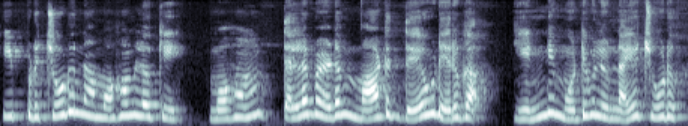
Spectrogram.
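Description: A woman's voice: sits high, lo-fi sound, natural voice. A woman voicing a fussy, demanding customer of about forty who complains readily. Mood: indignant. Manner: complaining, quick to take offense.

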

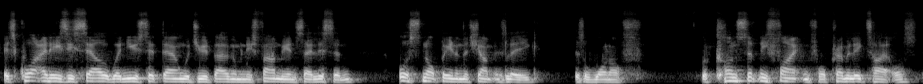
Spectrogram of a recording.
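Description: A man's voice: medium pitch, quick pace, dark tone. A middle-aged man giving football punditry in a TV studio, emphatic and repeating his points, on a lapel mic.

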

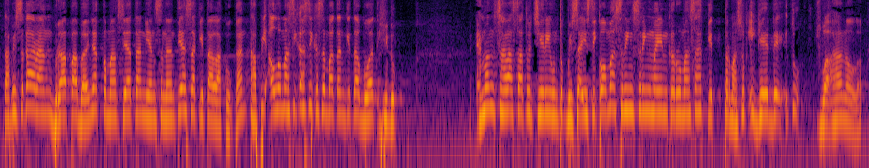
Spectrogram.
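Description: High-voiced jokey preacher. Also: male voice, fairly quick. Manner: jokey, acts out dialogue, frequent laughter from crowd. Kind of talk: humorous sermon storytelling.

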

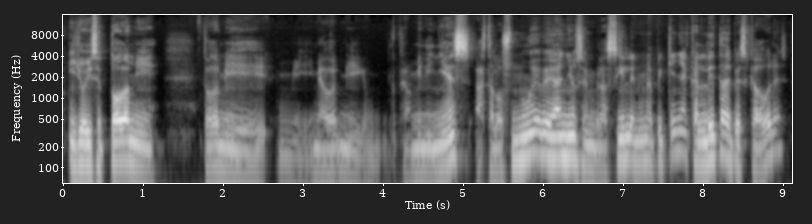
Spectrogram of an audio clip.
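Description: Male interview guest, low and mellow, Mexican accent, reflective with restarts. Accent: Mexican Spanish, acquired. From Chile. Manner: reflective, with frequent restarts and soft laughs. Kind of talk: casual interview talk.

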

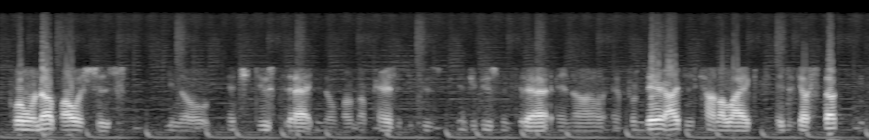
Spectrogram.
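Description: In poor-quality audio, a young Swedish man with a fairly low voice chats as a singer guest on a radio interview. Swedish is his first language, and he's laid-back, sprinkling in lots of "you know."

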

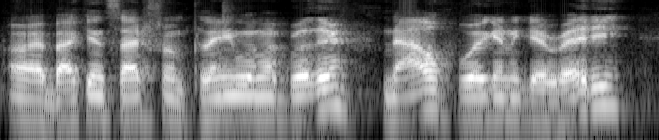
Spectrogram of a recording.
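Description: Young man, low pitch, casual fitness vlog chat, clearly noisy ambient recording. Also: quick pace, sharp tone. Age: young adult. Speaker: fitness vlogger.

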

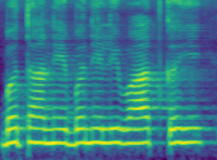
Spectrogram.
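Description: Slow, flat-voiced woman telling a devotional tale. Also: a little high, soft background music. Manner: slow, even, recited delivery. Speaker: storyteller. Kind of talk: devotional vrat story narration. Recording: echoey room with long reverb.

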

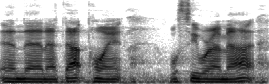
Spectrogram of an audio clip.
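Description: A man doing dent repair outdoors, explaining his work in a relaxed, casual way as he films on a phone. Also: low-pitched, moderate pace, dull audio, slight background noise. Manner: relaxed, explanatory, talks between tasks. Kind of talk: casual how-to narration while working. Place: outdoors in a parking lot beside a car.

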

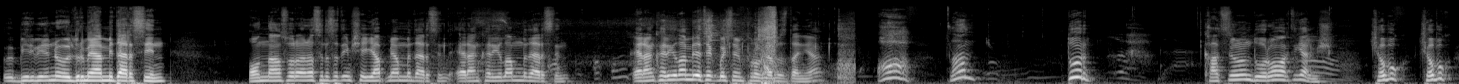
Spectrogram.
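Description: A young man giving excitable live commentary on a game, swearing often and laughing a lot. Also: sits high, fairly quick, long pauses. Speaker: gameplay streamer.

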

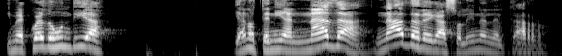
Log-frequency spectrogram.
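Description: Animated high-voiced preacher. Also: male voice, moderate pace. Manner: animated storytelling with frequent exclamations. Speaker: pastor. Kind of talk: sermon.

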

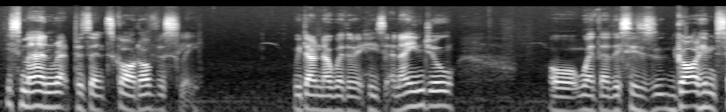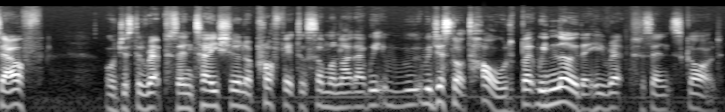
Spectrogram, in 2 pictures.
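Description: Speaking at normal speed in a mellow, mid-range voice, the regional minister preaches earnestly to camera. The setting is outdoors by ruined castle walls on a sunny day; his clip-on lapel mic catches him repeating words as he builds his point.

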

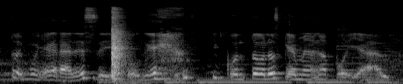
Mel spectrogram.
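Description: A young Guatemalan woman speaks in a fairly high voice, recounting her struggles with tears close to the surface. She keeps slipping into the words she said to her children. Loud music runs under the recording. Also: lively intonation, normal speed, gravelly. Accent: Guatemalan Spanish. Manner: tearful, retells conversations in quoted speech. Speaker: interviewee, struggling mother. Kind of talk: emotional personal account.

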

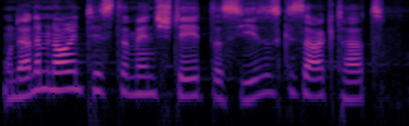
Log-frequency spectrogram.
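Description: A man's voice: high-pitched, a little fast. A man preaching a sermon in a church, telling stories animatedly with restarts and filler sounds. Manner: animated storytelling with acted-out quotes. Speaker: pastor.

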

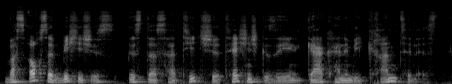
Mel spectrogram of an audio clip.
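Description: A man from Togo, a panelist in a casual discussion, talking in a measured, analytical way. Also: low voice, animated, breathy edge.

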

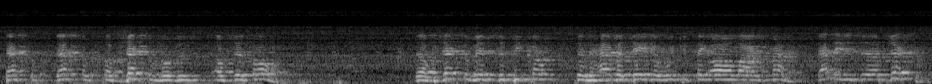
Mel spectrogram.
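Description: A man's voice: high-pitched, background noise. A man emceeing a night rally on a mic in an outdoor plaza, speaking earnestly and repeating his key phrases. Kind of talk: speech to a crowd at a rally. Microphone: handheld mic through speakers, filmed from afar. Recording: echoey outdoor PA, far phone camera.

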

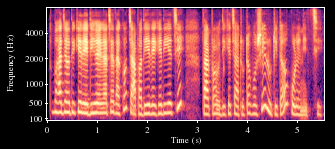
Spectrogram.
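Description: A woman's voice: fairly high pitch, fairly even intonation, fast, creaky, darkish tone. A woman in her thirties chatting casually to viewers as friends while doing chores in her home kitchen, recorded on a phone. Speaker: home vlogger. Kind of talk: casual home vlog narration.

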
